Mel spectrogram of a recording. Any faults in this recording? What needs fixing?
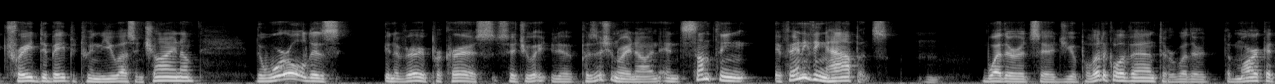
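Nothing needs fixing: the speech shows the expected character of G.722 wideband telephone coding, with content ending at about 7.7 kHz and at most a faint upper-band grain, which fits the full 64 kbit/s mode of that codec.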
